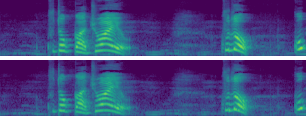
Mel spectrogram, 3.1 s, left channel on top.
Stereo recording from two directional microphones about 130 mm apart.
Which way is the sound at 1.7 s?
20° left (ahead or behind).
